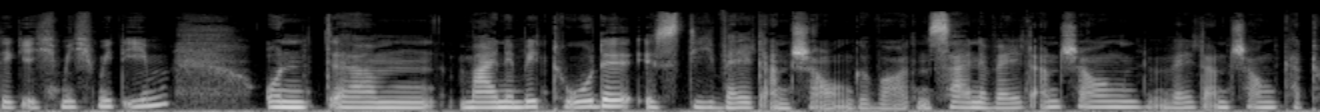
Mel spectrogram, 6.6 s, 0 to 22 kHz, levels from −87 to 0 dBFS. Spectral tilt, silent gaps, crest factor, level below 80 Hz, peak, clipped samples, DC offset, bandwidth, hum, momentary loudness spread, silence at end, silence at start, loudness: -4.5 dB/octave; none; 18 dB; -40 dBFS; -8 dBFS; under 0.1%; under 0.1%; 14 kHz; none; 8 LU; 0 s; 0 s; -25 LUFS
